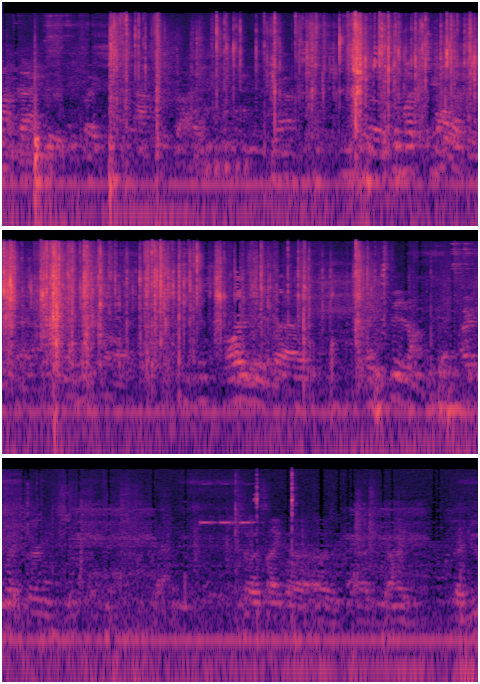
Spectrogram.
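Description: Foil trading-card pack wrappers crinkling and tearing as packs are ripped open by hand, a run of sharp crackles that is thickest in the first half and thins out later.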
